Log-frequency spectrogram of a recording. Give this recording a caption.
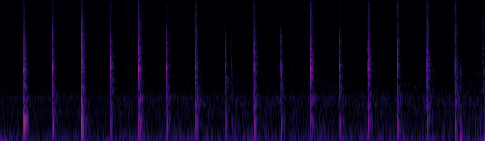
Stepping on wood
Hard stepping on a wooden desk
